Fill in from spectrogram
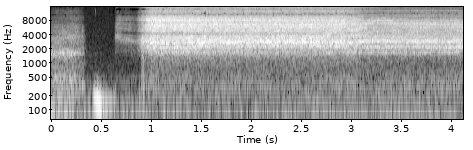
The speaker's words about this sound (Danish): der er noget, der hedder umjai-lyd, hvor du ånder ud med, mm, bruger du næsen, og du laver den her m-lyd her.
